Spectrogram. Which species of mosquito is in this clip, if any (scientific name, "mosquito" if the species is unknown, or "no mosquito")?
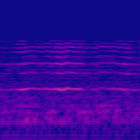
Aedes albopictus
